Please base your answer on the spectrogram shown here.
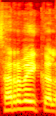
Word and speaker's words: cervical: ಇದು ಕುತ್ತಿಗೆ ಜಾಗದಲ್ಲಿ ಇದೆಯಲ್ಲ ಇಂಗ್ಲಿಷ್ನಲ್ಲಿ ಸರ್ವೈಕಲ್ ಅಂತಾರೆ ಸರ್ವಿಕಲ್ ಅಂತಾರೆ ಸರ್ವೈಕಲ್ ಅಂತಾರೆ ಉಚ್ಚಾರಣೆ ಹೆಂಗಾನ ಹೇಳಬಹುದು ನಮ್ದು ಇದನ್ನ ಪಿನ್ನರಿವಾದಂ ಅಂತಾರೆ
